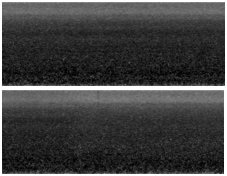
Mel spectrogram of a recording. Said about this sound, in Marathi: आता धबधबा समोर आहे, आता रिॲक्शन देणार आहे.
